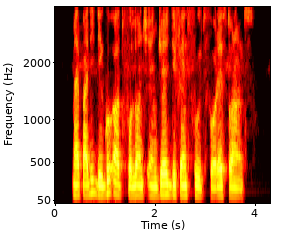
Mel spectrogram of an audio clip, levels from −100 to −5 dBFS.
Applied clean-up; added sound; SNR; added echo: none; none; none; none.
